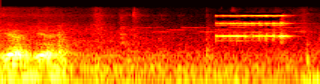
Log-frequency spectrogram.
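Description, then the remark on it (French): A telephone rings with a bright electronic trill, one burst of stacked steady tones lasting about half a second, after a brief bit of muffled speech at the start. “Oh, le téléphone.”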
